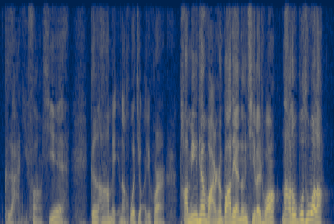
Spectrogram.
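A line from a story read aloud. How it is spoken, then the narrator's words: Laughing. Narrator (Chinese): 那小五血笑说一句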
